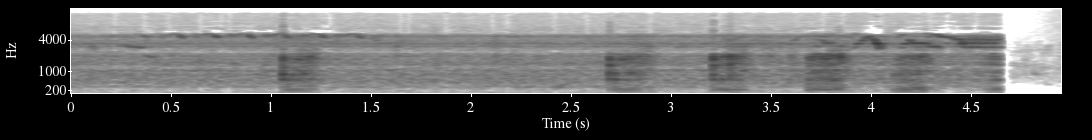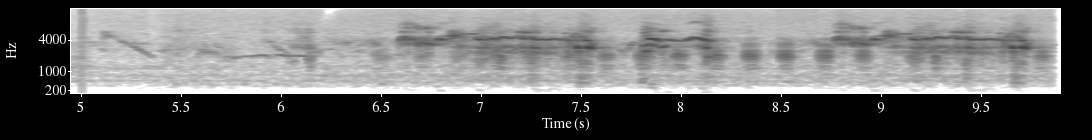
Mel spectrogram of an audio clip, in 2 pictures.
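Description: Outdoor nature ambience: a steady hiss with a few short knocks and faint bird chirps. About halfway through it cuts abruptly to quieter surroundings, where high, rapid bird chirps come in clusters.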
